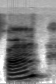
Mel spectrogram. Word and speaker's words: Palme: That's why our name is Palme. Wow. If you see that there's an E at the end, it's because it's written in French and we don't pronounce the E at the front.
